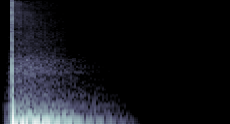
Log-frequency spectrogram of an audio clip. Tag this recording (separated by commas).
thud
